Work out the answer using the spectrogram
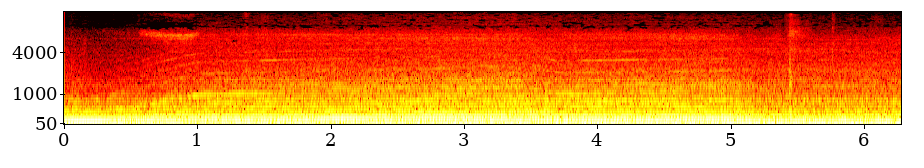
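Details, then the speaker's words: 2021 Ram TRX supercharged V8 with new aFe intake, no other bolt-ons or tune, in sport mode under hard throttle: deep roar with rising blower whistle, louder than casual driving; normal supercharger whine. "Driving casually, it's not really noticeable, but once you really get into it, it is quite a bit louder. So, you know what? I got this intake so I can hear the blower whine."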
